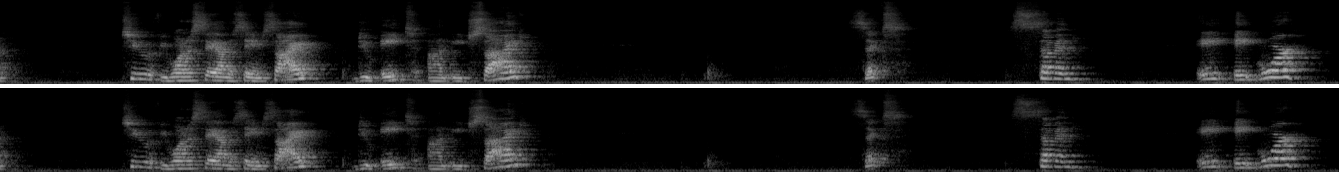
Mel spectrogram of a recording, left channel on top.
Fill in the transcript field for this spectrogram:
2, if you wanna stay on the same side, do 8 on each side. 6, 7, 8, 8 more.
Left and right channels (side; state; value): right; quieter; 3.9 dB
